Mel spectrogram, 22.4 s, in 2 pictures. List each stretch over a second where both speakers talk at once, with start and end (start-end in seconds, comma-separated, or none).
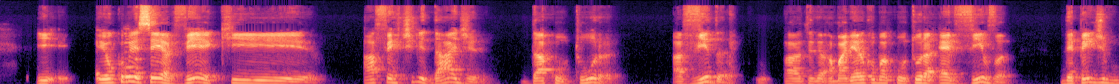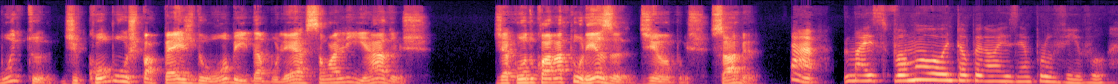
none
